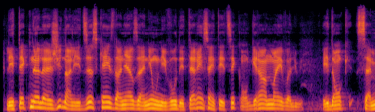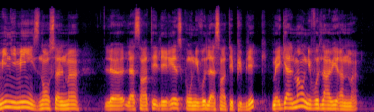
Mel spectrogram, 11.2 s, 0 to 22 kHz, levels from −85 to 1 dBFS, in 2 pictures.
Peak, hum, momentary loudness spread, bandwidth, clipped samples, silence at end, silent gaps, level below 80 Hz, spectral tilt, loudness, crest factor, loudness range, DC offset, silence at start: -4 dBFS; none; 5 LU; 17 kHz; under 0.1%; 0.25 s; none; -54 dBFS; -4.5 dB/octave; -17 LUFS; 14 dB; 2 LU; under 0.1%; 0.1 s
